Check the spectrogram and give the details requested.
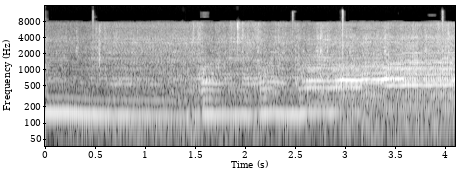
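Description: MG F rally car's engine running hard on a special stage, heard from inside the cabin, its revs shifting up and down through the bends.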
